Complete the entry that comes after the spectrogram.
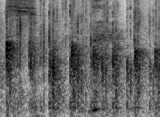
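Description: Audience applause welcoming the speaker at an evening lecture: a dense, steady patter of many hands clapping at once, bright and crackly, holding at an even moderate loudness throughout the short stretch.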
